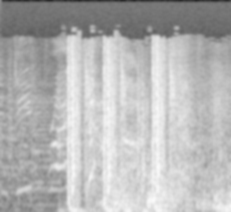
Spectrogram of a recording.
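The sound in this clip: Gunshots in a radio drama ring out as a few sharp, loud bursts in quick succession after a quieter opening, each blast spreading into a rough, booming tail.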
